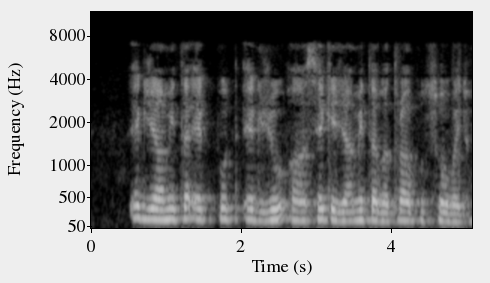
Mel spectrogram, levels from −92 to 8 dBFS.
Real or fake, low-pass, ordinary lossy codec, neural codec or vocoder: real; 7.2 kHz; AAC, 48 kbps; none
